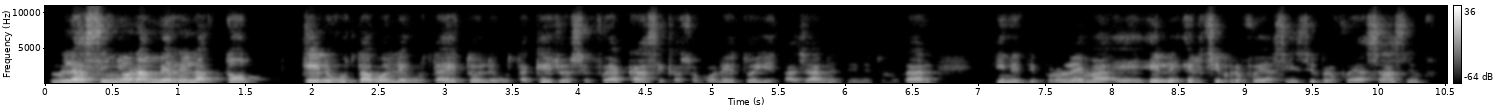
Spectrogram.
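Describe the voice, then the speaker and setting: A man's voice: sits high, fairly quick, slightly rough, poor audio. A man telling a personal story in casual conversation, acting out the other people's lines as he goes. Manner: animated, acts out the dialogue of others. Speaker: pastor.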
